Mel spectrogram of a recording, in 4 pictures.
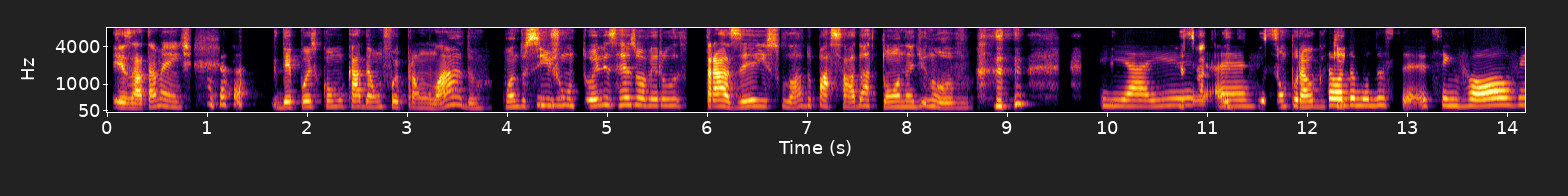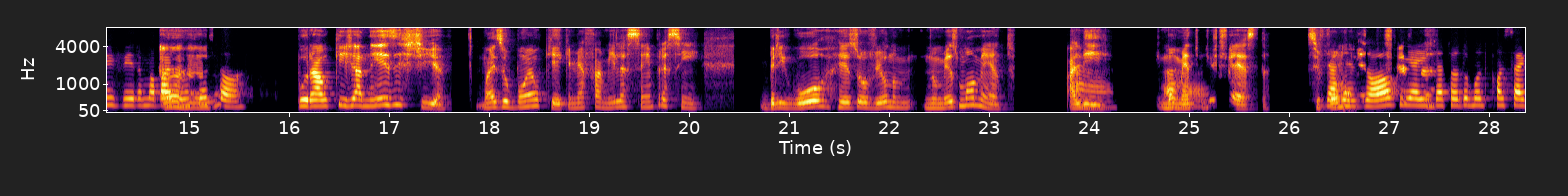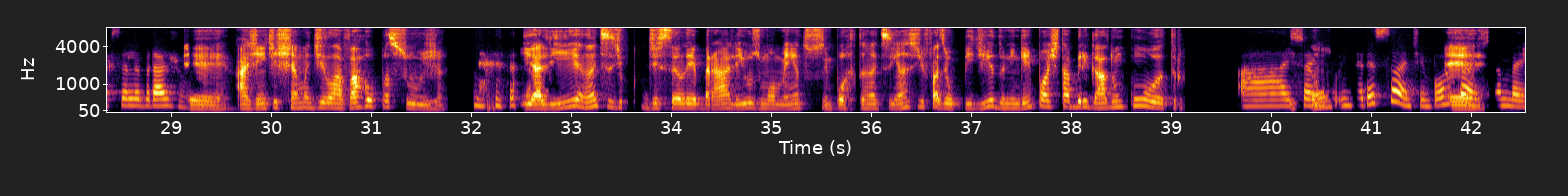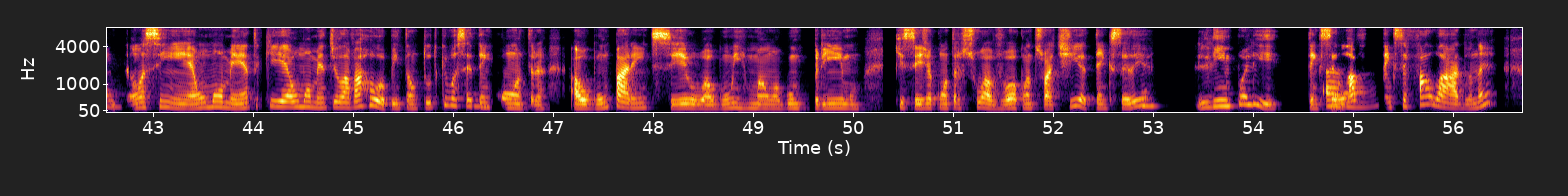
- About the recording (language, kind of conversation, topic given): Portuguese, podcast, Como sua família celebra os feriados e por que isso importa?
- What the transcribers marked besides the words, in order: laugh; laugh; unintelligible speech; tapping; laugh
